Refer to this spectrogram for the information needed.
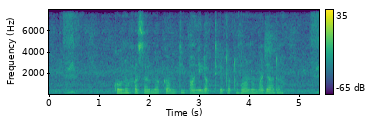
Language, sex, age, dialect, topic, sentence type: Chhattisgarhi, male, 18-24, Central, agriculture, statement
